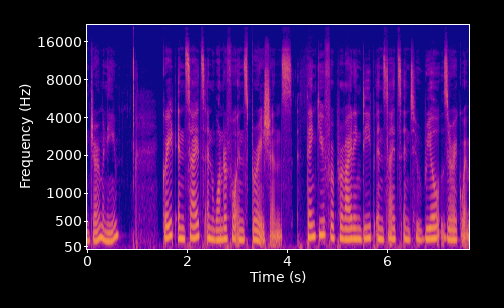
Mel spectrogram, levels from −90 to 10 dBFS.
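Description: No technical faults can be heard anywhere in the recording. The speech runs from beginning to end with nothing to flag.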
